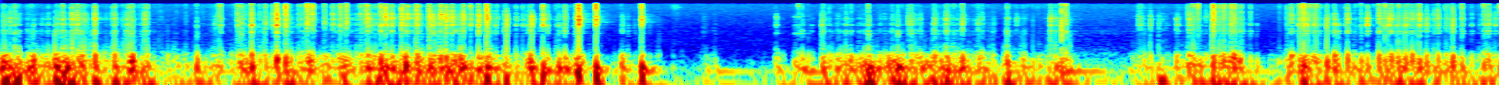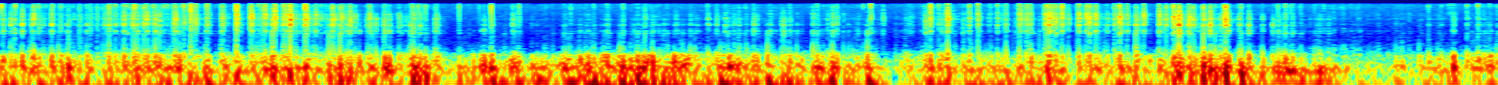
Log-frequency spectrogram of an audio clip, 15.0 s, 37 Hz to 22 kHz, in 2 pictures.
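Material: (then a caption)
Metal mesh. Fingernails and fingertips scratch across the hollow metal mesh grille of a silver microphone. The result is a dense, continuous, muffled rumbling scrape, almost entirely low and boomy, with brief quieter dips around 3 to 4 seconds and near 5.5 seconds.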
